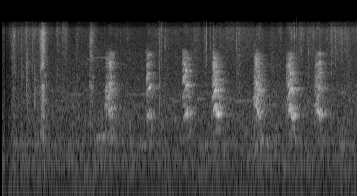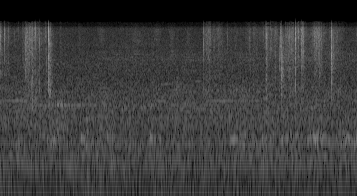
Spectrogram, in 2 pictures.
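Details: Toy Poodle and Shih Tzu mix puppy at a pet shop in Japan barking: a run of about seven sharp yaps roughly every half second, then quiet room with faint hum and scattered clicks.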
